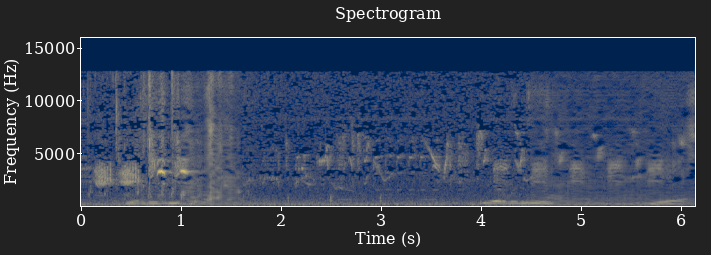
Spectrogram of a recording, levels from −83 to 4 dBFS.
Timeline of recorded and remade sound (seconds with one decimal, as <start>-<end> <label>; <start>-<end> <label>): 0.0-1.0 recorded; 1.0-1.6 remade; 1.6-4.5 recorded; 4.5-6.1 remade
